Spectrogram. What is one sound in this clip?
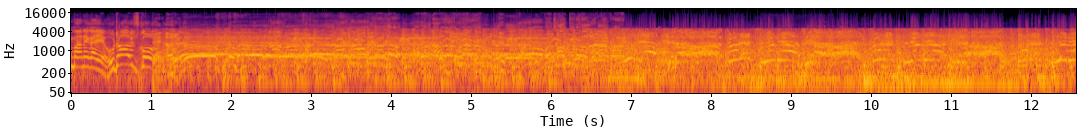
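A hand drum beats in a fast rhythm.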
